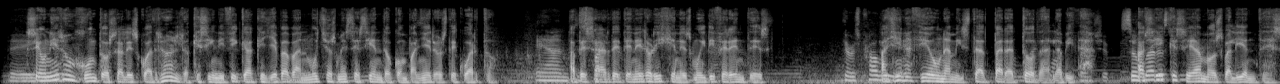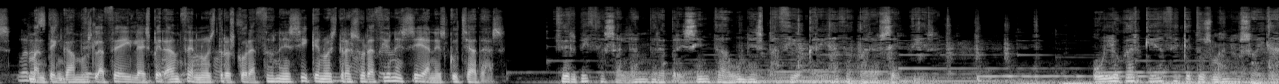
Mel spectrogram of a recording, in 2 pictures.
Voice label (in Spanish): Voz femenina grave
